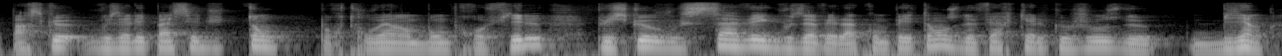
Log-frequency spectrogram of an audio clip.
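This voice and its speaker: A teenage man giving business advice straight to camera in an energetic, punchy way. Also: medium pitch, brisk. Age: teens.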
